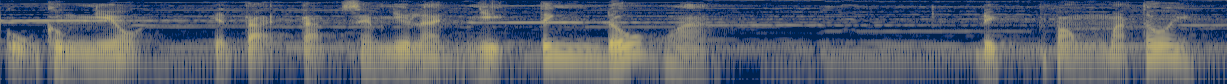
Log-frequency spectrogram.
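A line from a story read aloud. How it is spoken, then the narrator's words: Light laugh. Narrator (Vietnamese): Tiêu Viêm cười nhẹ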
